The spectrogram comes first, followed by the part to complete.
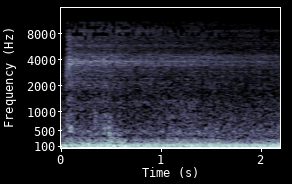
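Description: A bus engine idling, a steady low drone with a faint high whine over it.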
